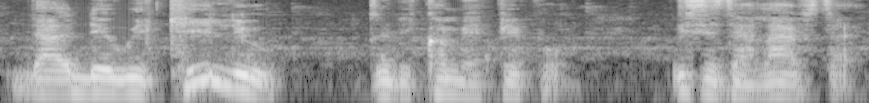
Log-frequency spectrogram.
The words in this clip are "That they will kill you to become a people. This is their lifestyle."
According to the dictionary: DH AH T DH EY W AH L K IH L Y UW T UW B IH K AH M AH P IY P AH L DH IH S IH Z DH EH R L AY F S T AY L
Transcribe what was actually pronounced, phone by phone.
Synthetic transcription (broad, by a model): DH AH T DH EY W AH L K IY L Y UW T UW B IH K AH M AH P IY P AH L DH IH S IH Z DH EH L AY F S T AY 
